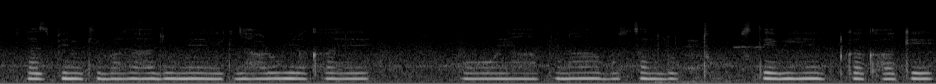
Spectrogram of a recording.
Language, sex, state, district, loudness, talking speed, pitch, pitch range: Hindi, female, Chhattisgarh, Sarguja, -32 LUFS, 140 wpm, 260 Hz, 260-265 Hz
